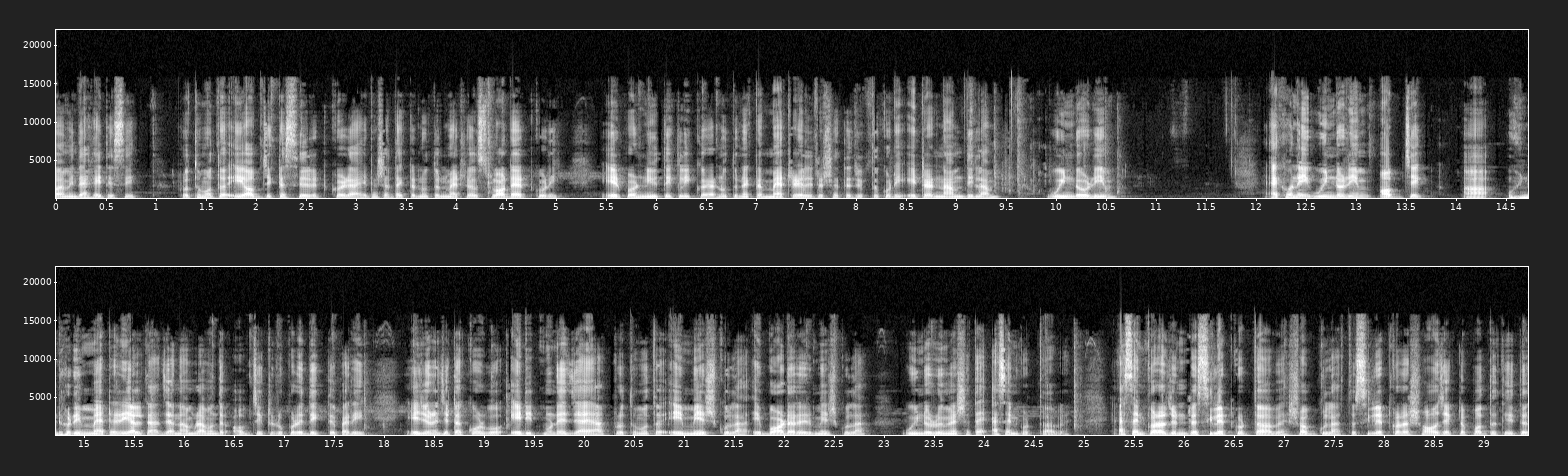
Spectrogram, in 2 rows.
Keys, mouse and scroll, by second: 0.0 shift+middle click, 0.6-1.1 scroll down 2, 1.1-1.6 scroll up 2, 1.6 click, 1.8 g, 4.5-10.6 drag, 12.8-13.1 scroll up 2, 13.1 shift+middle click, 13.8-15.3 scroll up 1, 15.3-19.2 shift+middle drag, 19.2 Tab, 19.5-22.5 scroll down 2, 26.5-26.9 scroll up 1, 27.1-29.4 shift+middle drag.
